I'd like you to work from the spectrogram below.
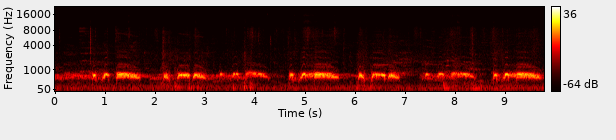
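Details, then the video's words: Spotted dove calling in the morning: soft low coos around the same pitch, given in short bursts of two to four notes, repeated throughout with brief pauses; faint background hiss. "Morning dove, Sound Spotted Dove ln The Morning So Beautiful"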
